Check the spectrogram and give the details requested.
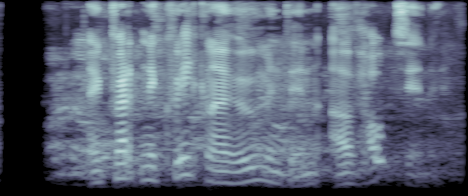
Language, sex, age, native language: Icelandic, male, 15, Icelandic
